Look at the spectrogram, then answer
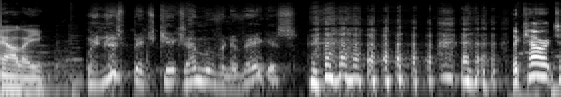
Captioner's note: awkward laughter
